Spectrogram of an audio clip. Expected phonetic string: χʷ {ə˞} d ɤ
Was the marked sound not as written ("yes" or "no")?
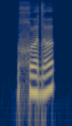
yes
